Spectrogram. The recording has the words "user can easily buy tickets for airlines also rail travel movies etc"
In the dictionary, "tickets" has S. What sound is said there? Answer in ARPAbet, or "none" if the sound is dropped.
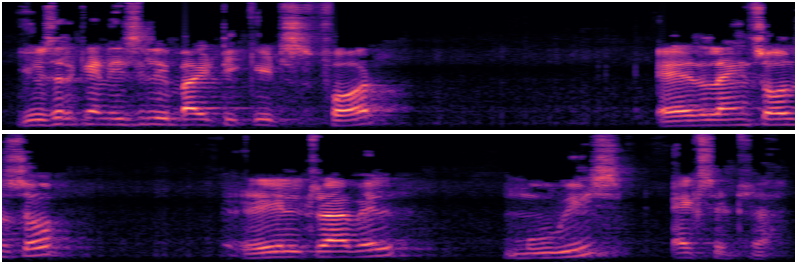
S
